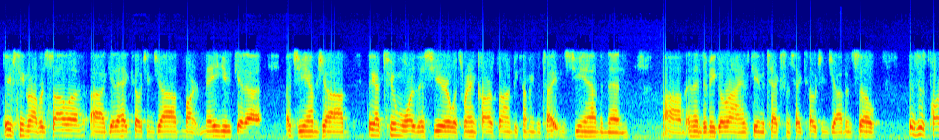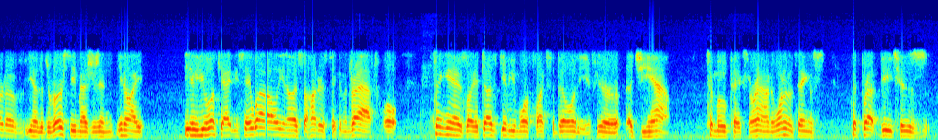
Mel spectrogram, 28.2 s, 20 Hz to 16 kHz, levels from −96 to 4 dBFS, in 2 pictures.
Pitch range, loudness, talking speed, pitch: 125-140 Hz, -19 LUFS, 220 wpm, 130 Hz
